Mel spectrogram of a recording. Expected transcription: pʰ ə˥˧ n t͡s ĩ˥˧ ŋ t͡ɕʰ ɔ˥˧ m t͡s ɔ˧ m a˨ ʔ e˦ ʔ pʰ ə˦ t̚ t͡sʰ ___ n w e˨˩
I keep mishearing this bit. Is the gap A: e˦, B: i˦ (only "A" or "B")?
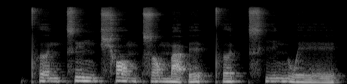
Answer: B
